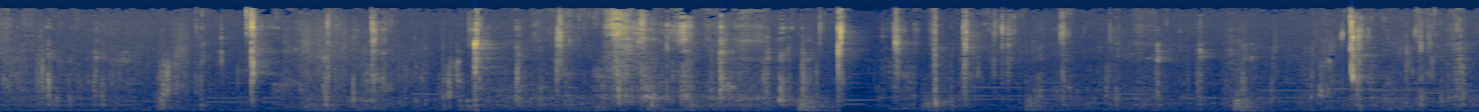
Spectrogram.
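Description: A person chewing mouthfuls of braised pork asado and rice, with irregular sharp mouth clicks and smacks.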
